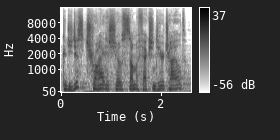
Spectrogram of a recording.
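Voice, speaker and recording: An earnest, protective adventurer in a video game, speaking directly and conversationally. His voice is slightly high and rings in a long reverb, with music behind. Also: fairly even intonation, a little fast, sharp tone. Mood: concerned, challenging. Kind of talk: video game dialogue acting. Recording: reverberant hall sound with background music.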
